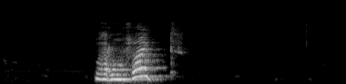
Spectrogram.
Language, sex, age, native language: Icelandic, female, 70-79, Icelandic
